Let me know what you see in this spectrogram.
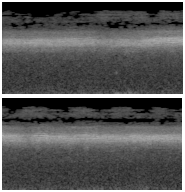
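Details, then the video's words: Continuous summer shrilling of male Japanese cicadas made with the tymbal, a steady hissing high buzz that dips briefly near the third second before resuming at full strength. "Japan Summer Cicada Shrilling"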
